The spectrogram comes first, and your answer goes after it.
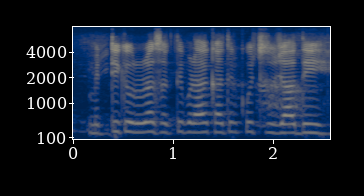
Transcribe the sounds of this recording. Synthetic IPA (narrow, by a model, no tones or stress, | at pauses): mɪʈːikeɾuɾasɐk̚t̪ipɐɽ̤aːekʰaːt̪ɪɾkʊt͡ʃʰsʊd͡ʒaːd̪iː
